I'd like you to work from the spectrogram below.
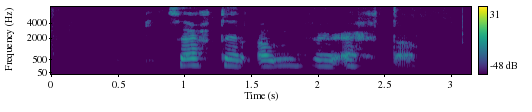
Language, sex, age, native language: Icelandic, male, 10, Icelandic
